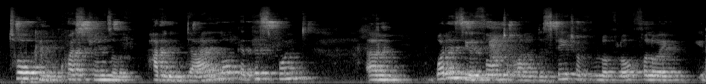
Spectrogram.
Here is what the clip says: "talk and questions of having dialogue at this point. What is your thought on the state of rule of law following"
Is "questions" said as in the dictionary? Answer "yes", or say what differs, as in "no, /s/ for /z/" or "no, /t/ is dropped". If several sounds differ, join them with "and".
yes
